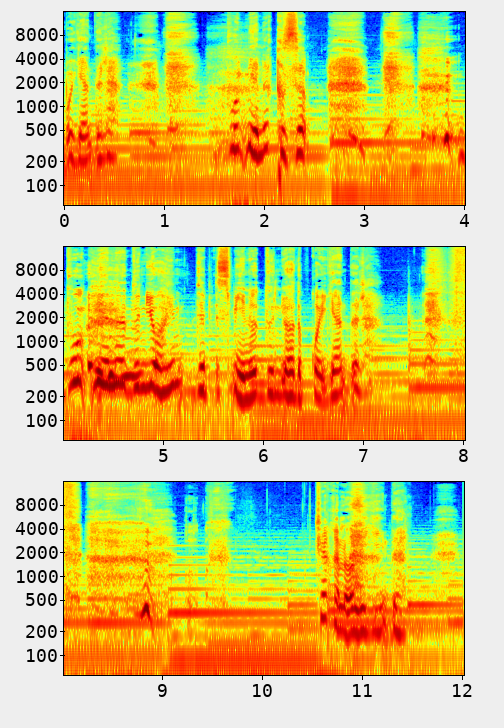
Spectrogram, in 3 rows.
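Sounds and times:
soft background music: 0.0s - 12.0s
woman sobbing: 0.7s - 5.3s, 7.6s - 9.8s, 10.8s - 11.5s.

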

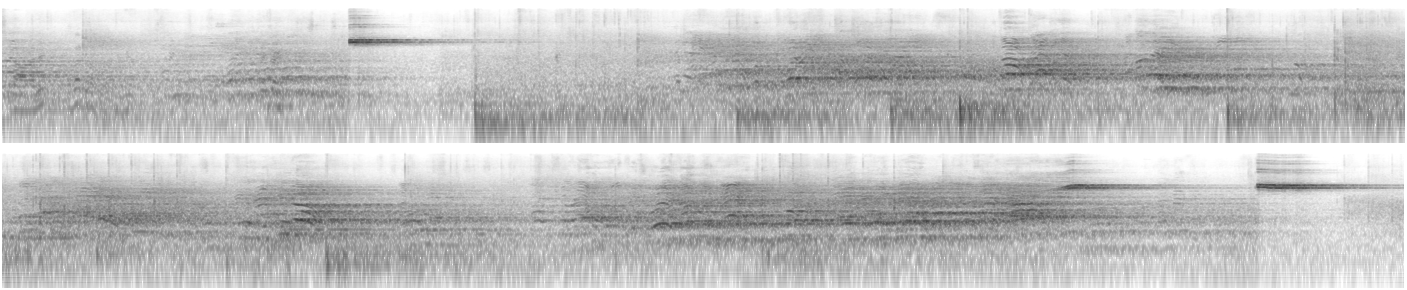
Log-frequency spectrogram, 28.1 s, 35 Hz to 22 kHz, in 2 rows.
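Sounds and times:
referee's whistle blast: 3.5s - 4.7s, 26.6s - 28.0s
ball kicked and bouncing: 4.7s - 6.6s.

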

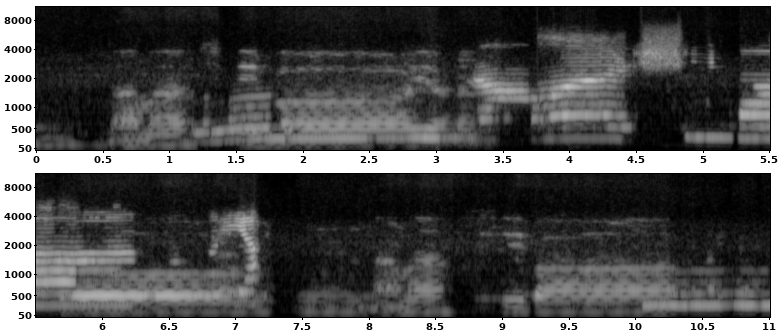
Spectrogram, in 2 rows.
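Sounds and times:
women and children chanting: 1.8s - 4.3s, 5.6s - 7.2s.

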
